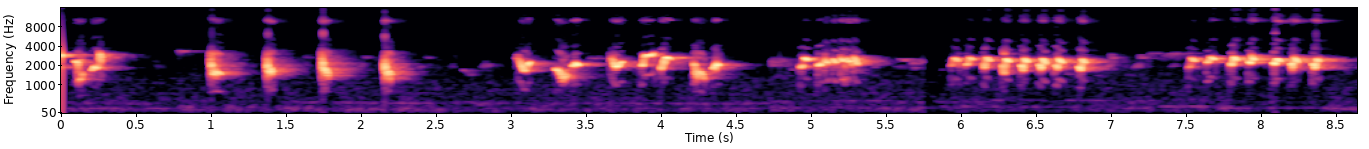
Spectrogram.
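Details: Yellow-vented bulbul call, bahan or ombyokan style, meant to provoke other birds: a few sharp separate chips, then bubbly phrases and rapid trilled runs of repeated notes.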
